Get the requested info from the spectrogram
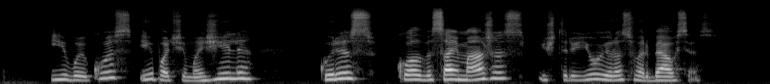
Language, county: Lithuanian, Kaunas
